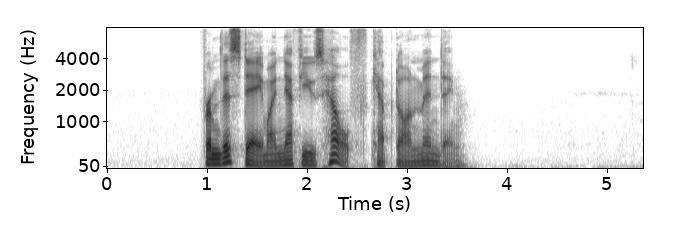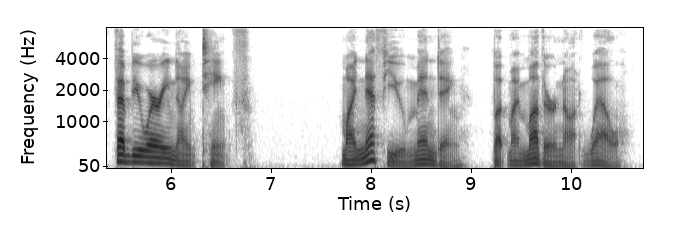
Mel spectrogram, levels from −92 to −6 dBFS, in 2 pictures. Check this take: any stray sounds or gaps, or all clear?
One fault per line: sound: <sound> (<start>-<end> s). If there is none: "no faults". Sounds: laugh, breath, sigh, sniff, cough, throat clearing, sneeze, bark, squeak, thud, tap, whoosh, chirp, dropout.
no faults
